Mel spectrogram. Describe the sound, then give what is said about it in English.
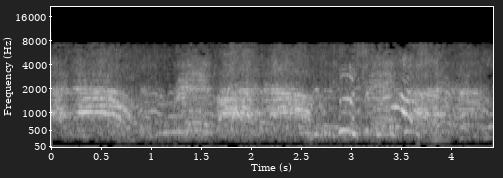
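About 40 Jewish protesters greeting Mrs. Bush at the Western Wall shout a rhythmic chant in unison, "Free Pollard now," referring to Jonathan Pollard; loud voices rise and fall in repeated phrases with a steady, insistent cadence throughout. “Free Pollard now, they shouted.”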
